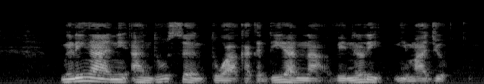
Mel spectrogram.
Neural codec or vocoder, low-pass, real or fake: none; 7.2 kHz; real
